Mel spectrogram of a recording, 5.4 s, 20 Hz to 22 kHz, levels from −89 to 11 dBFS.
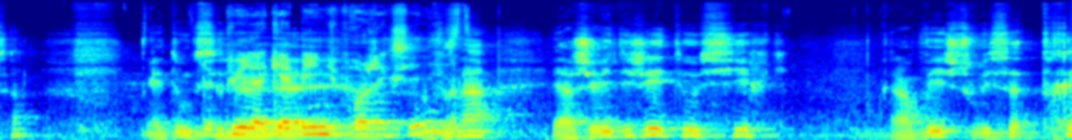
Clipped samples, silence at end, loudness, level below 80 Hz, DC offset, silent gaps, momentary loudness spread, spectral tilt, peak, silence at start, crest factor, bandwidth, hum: under 0.1%; 0 s; -22 LUFS; -62 dBFS; under 0.1%; none; 20 LU; -4.5 dB/octave; -4 dBFS; 0 s; 20 dB; over 20 kHz; none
